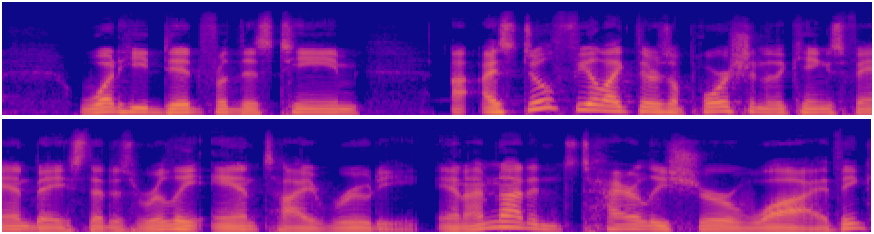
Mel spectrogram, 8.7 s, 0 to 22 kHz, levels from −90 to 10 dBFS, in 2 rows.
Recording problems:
none

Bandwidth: 15 kHz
